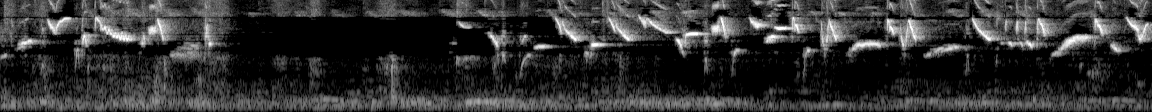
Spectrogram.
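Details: Canary 'gacor' song: rapid high whistles at first, a brief hush, then an intense flow of quick, sliding whistled phrases and sharp ticks over a soft low hum.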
